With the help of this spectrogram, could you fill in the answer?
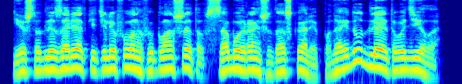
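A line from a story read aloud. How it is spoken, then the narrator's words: Plain. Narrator (Russian): спросил я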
